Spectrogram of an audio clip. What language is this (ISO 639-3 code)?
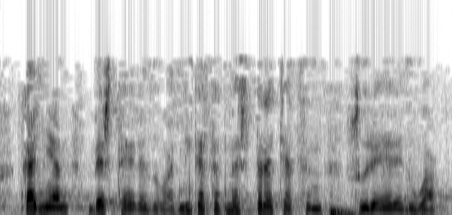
eus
